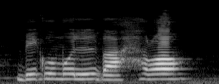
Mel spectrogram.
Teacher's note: बिकुमुल बहरा, जल्दी पढ़ेंगे, रा को पुर पढ़ेंगे ज़बर की वजह से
